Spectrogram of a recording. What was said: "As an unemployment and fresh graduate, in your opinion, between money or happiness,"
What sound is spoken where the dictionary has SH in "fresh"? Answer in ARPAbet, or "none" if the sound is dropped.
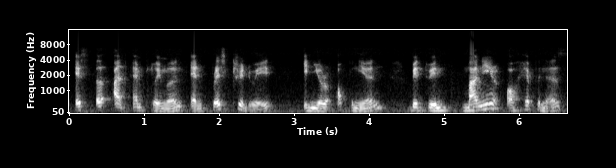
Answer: S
